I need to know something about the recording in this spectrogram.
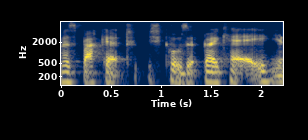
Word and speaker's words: Bucket: Um, hyence bucket, she pronounces it bouquet works hard to impress all others.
